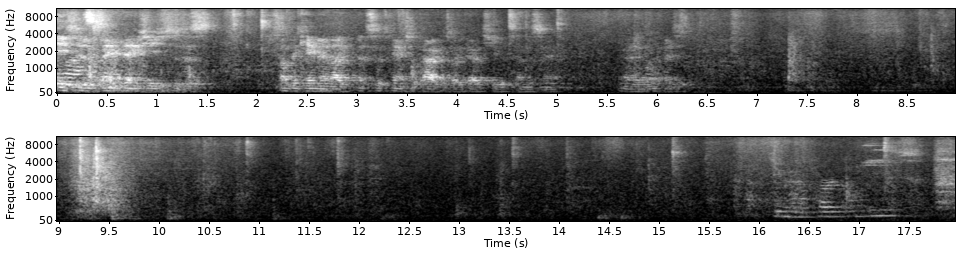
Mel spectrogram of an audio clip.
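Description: A man speaks calmly in a room with a slight echo.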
